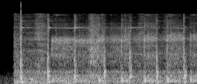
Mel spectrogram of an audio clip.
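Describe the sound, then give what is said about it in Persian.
A hammer carefully strikes a ceramic tile in a tile-making workshop in Herat, giving many sharp, regular taps in a steady rhythm over a constant background hiss. “چکش را به دقت بر کاشی 8 زل ای فرود می آورد.”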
